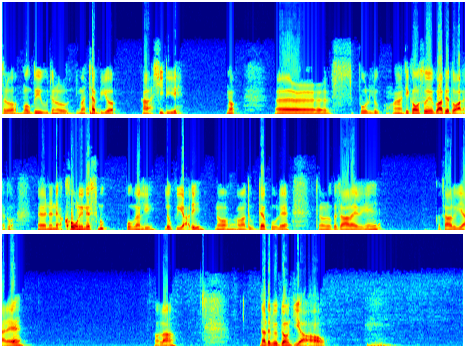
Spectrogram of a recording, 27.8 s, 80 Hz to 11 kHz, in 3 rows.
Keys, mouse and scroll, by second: 1.3-4.4 drag, 8.4-11.5 scroll down 2, 11.6-13.8 middle drag, 13.8-16.9 drag, 19.3-22.4 drag, 24.4-27.6 drag.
